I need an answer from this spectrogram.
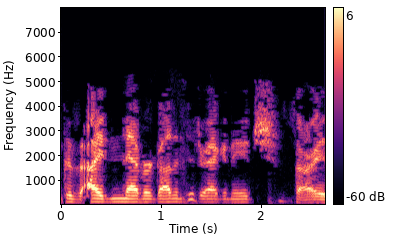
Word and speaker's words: Dragon Age: about it um I you mispronounced that it's not Dragon AG Inquisition it's the Spanish Inquisition the Spanish Inquisition with dragons and magic all right um it is Dragon Age Inquisition Martel um I know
